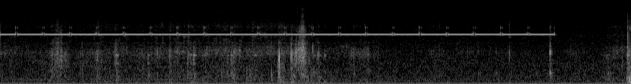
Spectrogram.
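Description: Steady, high-pitched electronic tone from the downed quadcopter's onboard electronics, with faint rustling of maize leaves; the tone cuts off suddenly about five and a half seconds in.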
